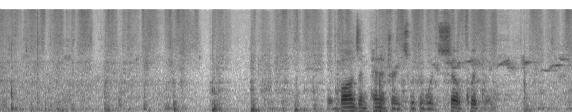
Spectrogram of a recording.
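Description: A cloth rag rubs over a textured wooden surface.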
